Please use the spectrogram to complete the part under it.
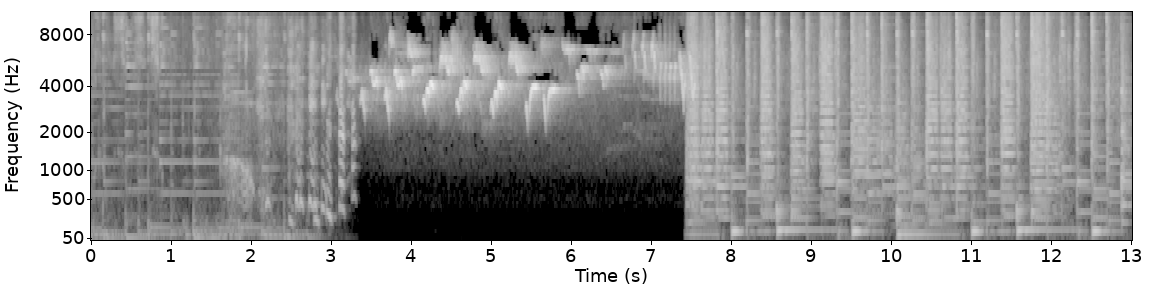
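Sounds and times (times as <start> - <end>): bird chirping: 3.1 - 7.5
latin music with brass: 7.4 - 13.0.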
